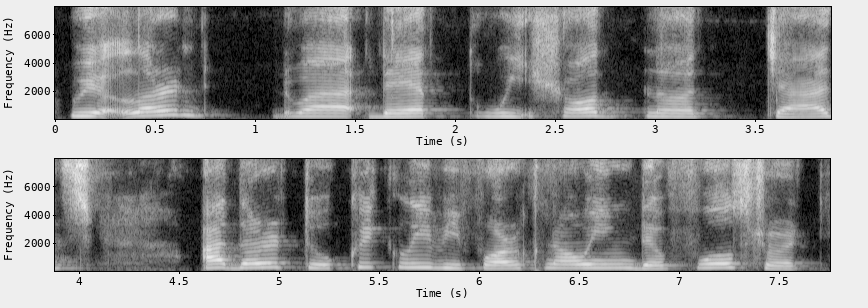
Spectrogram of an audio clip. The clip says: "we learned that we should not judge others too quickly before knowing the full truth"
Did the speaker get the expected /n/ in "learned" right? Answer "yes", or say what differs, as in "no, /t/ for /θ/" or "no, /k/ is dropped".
yes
